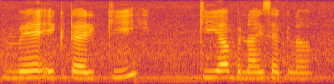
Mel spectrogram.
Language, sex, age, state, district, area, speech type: Dogri, female, 18-30, Jammu and Kashmir, Reasi, rural, read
